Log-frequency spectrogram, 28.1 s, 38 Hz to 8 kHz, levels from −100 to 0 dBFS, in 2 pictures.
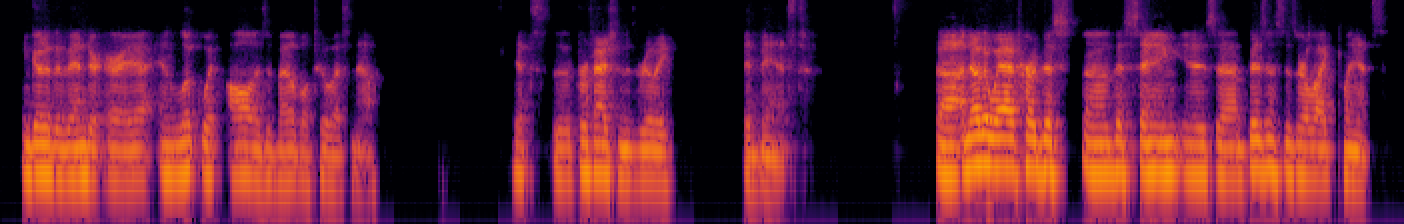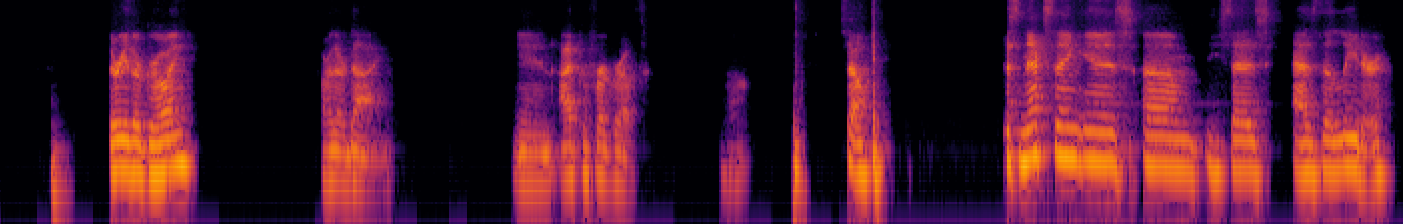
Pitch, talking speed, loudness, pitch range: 130 Hz, 120 wpm, -31 LUFS, 115-140 Hz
